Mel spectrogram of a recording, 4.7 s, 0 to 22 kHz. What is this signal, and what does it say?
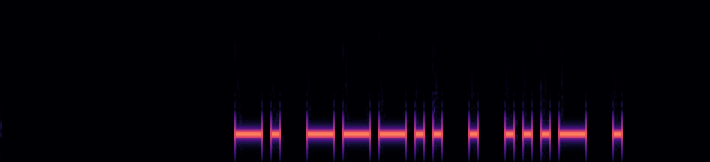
Morse code, heard as a keyed tone, about 20 wpm, 700 Hz. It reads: N8EVE
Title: Speed Racing - USA 1x3 Call Signs 17wpm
